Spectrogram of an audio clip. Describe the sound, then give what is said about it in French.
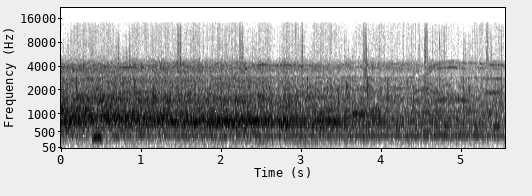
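A large outdoor crowd on the Champs-Élysées in Paris cheers and applauds continuously under bright sunshine, a dense roar of voices and clapping with occasional sharper claps standing out, steady and loud throughout. “Je crois que mieux des paroles, l'enthousiasme de la foule vous donnera une idée exacte de ce que toujours dit l'enthousiasme du peuple de Paris.”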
